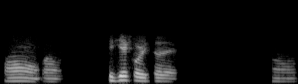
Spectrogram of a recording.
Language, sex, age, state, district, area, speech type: Assamese, male, 18-30, Assam, Kamrup Metropolitan, rural, conversation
